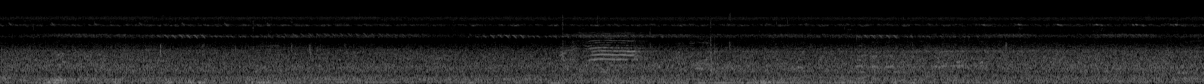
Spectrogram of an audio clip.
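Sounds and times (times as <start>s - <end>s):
insects singing high trill: 4.8s - 7.0s.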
